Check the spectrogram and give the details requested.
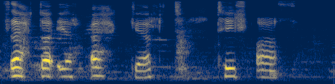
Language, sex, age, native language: Icelandic, male, 8, Icelandic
